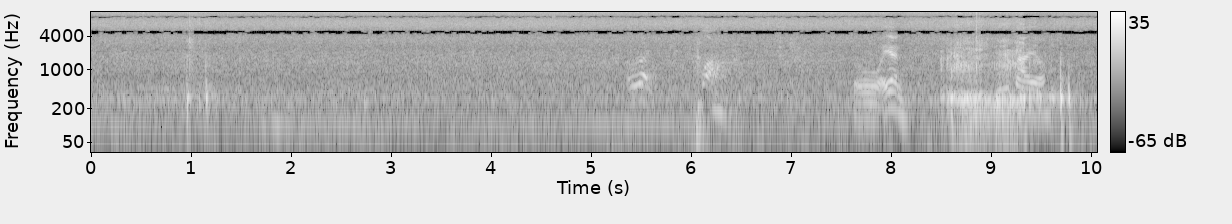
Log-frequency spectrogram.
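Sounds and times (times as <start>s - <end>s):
water rushing and bubbling: 0.0s - 10.0s.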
